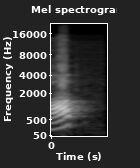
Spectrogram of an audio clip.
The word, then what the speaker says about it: a: लेकिन 97% प्रोनाउंसिएशन होता है आ। केवल 3% वो प्रोनाउंसिएशन आ से हटकर ए तब हो जाता है जब आपको किसी चीज पर जोर देना होता है।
